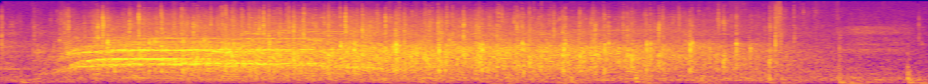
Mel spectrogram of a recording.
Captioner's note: applause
